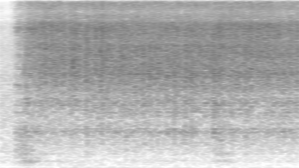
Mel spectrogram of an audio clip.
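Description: Cut potatoes and carrots drop into hot oil in a pan, bursting into a loud, steady sizzle that starts abruptly and keeps hissing evenly with no talking.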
